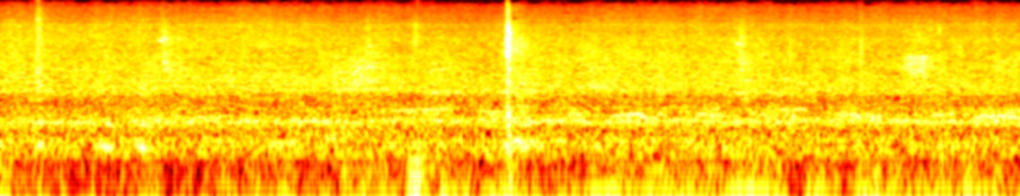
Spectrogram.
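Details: Steady droning hum of a honey bee colony while its garden hive is opened and the frames inspected, continuous buzzing with a few brief clicks and knocks, one sharp tap near the middle.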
